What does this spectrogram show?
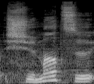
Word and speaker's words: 終末: This could potentially be a pun, as "world's end", or "shuumatsu" in Japanese (終末), is pronounced the same as "shuumatsu" (週末), or "weekend", despite having different kanji.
